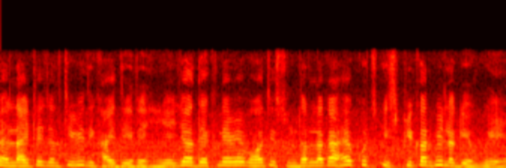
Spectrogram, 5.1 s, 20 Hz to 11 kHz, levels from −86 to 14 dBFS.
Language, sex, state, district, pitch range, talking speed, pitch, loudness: Hindi, male, Chhattisgarh, Balrampur, 190-240 Hz, 260 wpm, 220 Hz, -18 LUFS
